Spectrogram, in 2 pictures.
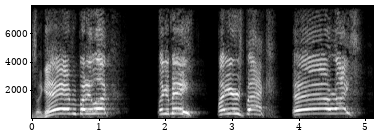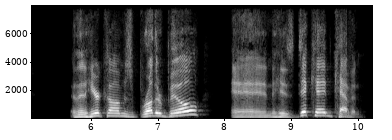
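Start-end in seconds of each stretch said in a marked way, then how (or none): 0.2-5.0 put-on shrill, very high, loud, thrilled exclaiming. Comic retelling of a man skipping back into his village, acting out an excited outburst. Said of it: "He's excited".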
